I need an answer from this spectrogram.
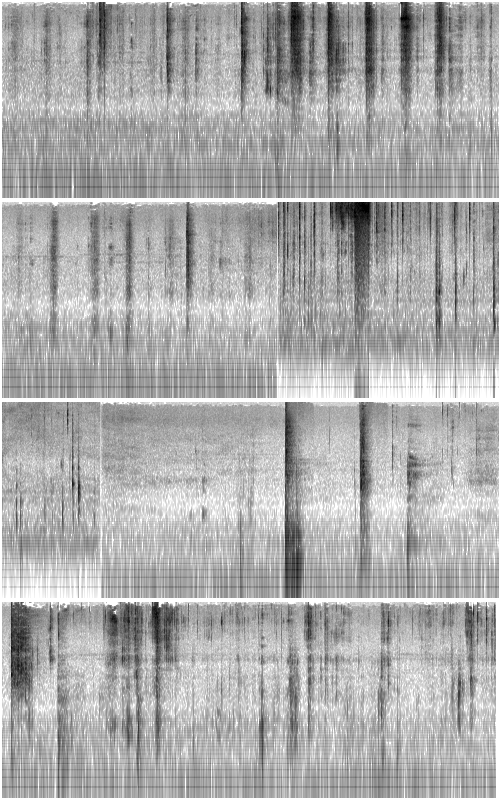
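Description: Close-miked eating: crisp crunching bites and chewing of fresh lettuce leaf and spicy instant noodles, with many sharp crunches.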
